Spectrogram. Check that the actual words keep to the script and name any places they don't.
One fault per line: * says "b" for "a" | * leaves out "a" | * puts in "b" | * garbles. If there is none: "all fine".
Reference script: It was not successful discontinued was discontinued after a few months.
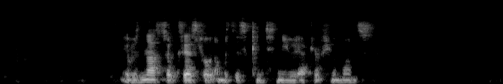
* says "and" for "discontinued"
